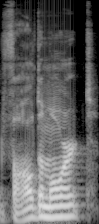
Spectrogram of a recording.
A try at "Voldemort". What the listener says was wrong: The T's silent. Voldemort.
